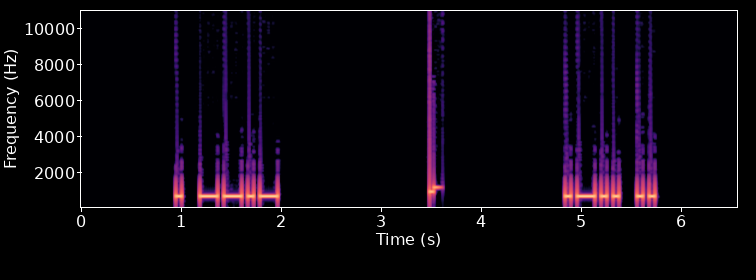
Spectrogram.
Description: Morse code, heard as a keyed tone, about 20 wpm, 700 Hz. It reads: EQ LI
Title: Top Two Letter Combinations in Words 20wpm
